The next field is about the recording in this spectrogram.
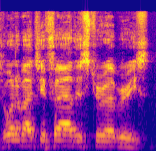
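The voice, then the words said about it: Kennedy-like New England accent. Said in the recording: “borders on a Kennedy accent”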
